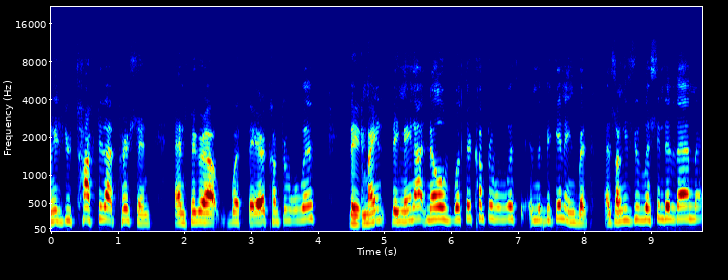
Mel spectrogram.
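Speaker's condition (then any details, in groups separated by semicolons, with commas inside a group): Cerebral palsy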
